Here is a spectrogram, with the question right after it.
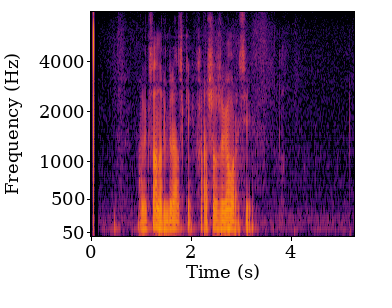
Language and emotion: Russian, neutral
